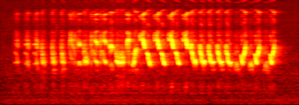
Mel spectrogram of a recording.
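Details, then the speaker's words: Singing bird clock: about three seconds of thin, buzzy, digital-sounding chirping with weird lower tones. Birdsong distorted, some birds silent. "See how that it's kind of broken? I I don't know. Very digital sounding."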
